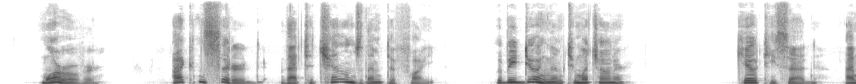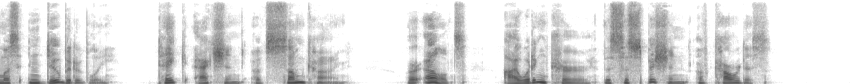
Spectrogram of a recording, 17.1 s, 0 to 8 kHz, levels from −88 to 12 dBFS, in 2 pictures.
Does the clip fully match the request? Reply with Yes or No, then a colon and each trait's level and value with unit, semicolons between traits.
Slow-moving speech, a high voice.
No: slow, 125 wpm; medium, 150 Hz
